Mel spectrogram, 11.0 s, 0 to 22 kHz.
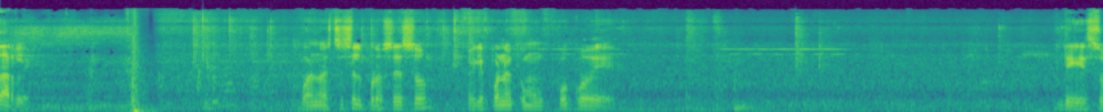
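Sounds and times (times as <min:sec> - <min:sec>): shop room noise: 0:00.0 - 0:11.0
dull deep thump: 0:01.2 - 0:01.6.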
